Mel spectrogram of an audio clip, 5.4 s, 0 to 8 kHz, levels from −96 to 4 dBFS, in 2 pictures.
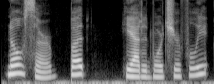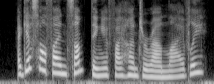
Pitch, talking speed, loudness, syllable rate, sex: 225 Hz, 190 wpm, -18 LUFS, 5.9 syllables/s, female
